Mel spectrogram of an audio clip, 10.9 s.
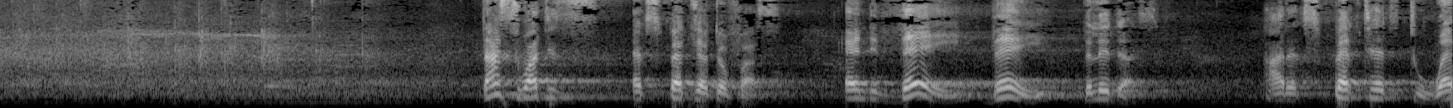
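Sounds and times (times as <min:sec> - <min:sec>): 
audience clapping: 0:00.0 - 0:03.0
speech: 0:03.6 - 0:08.8, 0:09.5 - 0:10.8.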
